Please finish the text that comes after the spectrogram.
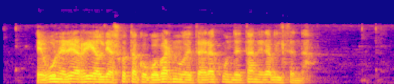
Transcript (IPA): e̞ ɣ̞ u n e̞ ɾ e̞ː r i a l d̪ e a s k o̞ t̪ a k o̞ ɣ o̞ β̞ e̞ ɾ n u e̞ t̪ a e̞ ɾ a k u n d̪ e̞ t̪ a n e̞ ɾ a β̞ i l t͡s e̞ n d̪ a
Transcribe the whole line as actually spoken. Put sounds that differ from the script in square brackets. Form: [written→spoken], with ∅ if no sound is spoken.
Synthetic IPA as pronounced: e̞ ɣ̞ u n e̞ ɾ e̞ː r i a l d̪ e a s k o̞ t̪ a k o̞ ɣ o̞ β̞ e̞ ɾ n u e̞ t̪ a e̞ ɾ a k u n d̪ e̞ t̪ a n e̞ ɾ a β̞ i l t͡s e̞ n d̪ a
